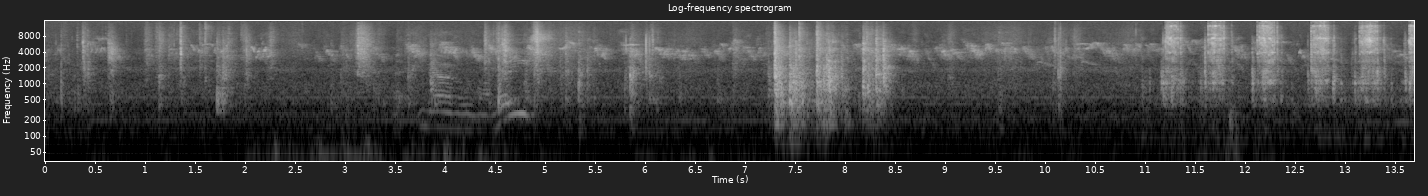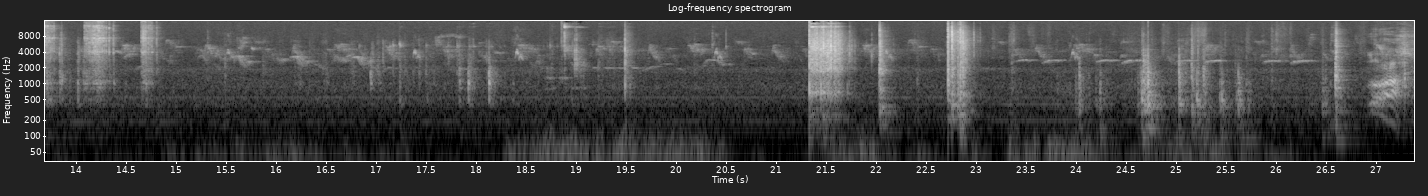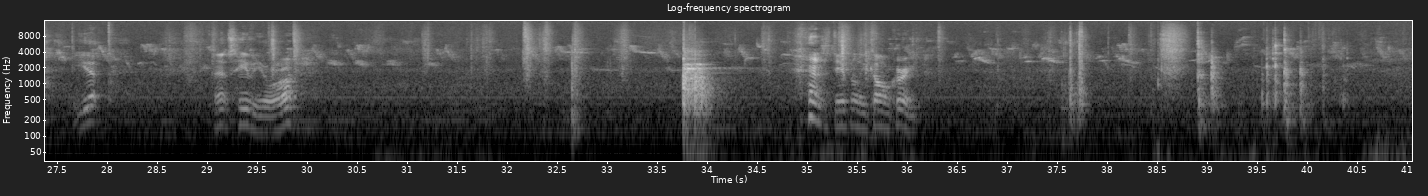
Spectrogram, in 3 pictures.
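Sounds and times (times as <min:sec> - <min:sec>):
loud knocks of parts: 0:07.2 - 0:08.6, 0:21.4 - 0:23.1, 0:33.7 - 0:34.4
ratchet wrench clicking: 0:11.0 - 0:14.9.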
